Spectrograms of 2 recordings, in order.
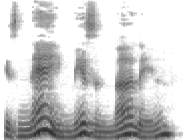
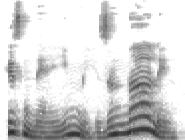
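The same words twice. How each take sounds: First: A series of falls, each accent starting lower; slow, emphatic sliding fall; sliding head. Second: Slow, emphatic climbing tune; climbing head. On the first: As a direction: slide down on every stressed word of "His name isn't Merlin". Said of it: "it would sound like this". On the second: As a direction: climb up on every stressed word of "His name isn't Merlin". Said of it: "it sounds like this". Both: Shown as a demonstration.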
